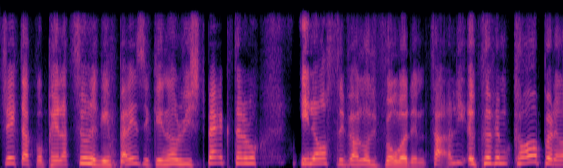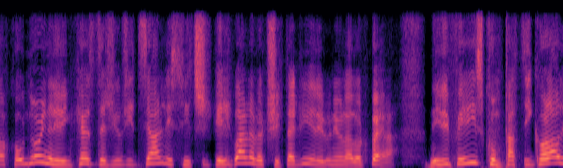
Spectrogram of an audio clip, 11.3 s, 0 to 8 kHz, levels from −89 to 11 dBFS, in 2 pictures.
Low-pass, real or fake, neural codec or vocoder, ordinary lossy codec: 7.2 kHz; fake; codec, 16 kHz in and 24 kHz out, 0.4 kbps, LongCat-Audio-Codec, four codebook decoder; none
